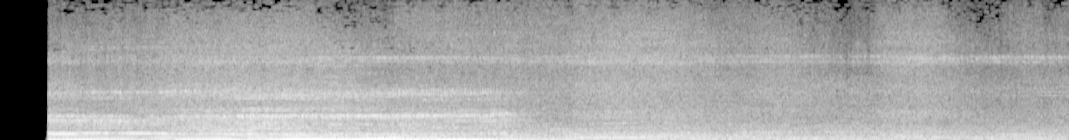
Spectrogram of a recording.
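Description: Animatronic dinosaur's roar played through its built-in speaker: a low, drawn-out growl that starts suddenly, is loudest about two to three seconds in and fades out by about four seconds, leaving a steady low hiss.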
